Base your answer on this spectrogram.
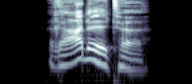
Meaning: inflection of radeln: 1. first/third-person singular preterite 2. first/third-person singular subjunctive II
- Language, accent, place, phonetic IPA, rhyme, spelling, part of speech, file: German, Germany, Berlin, [ˈʁaːdl̩tə], -aːdl̩tə, radelte, verb, De-radelte.ogg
